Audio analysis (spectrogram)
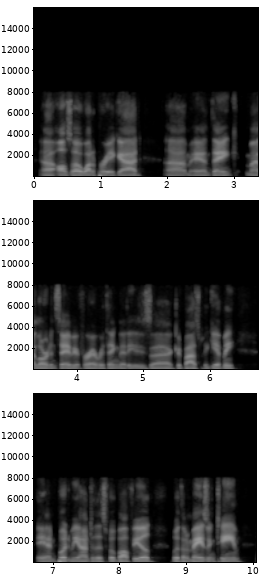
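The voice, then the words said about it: Imitates a backup quarterback's voice. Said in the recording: “my backup QB impersonation”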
